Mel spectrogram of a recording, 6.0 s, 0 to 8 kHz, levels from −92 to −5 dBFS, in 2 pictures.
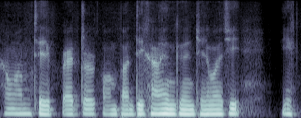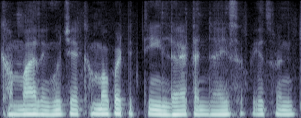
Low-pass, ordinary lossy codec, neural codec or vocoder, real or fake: none; none; codec, 16 kHz, 0.8 kbps, ZipCodec; fake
